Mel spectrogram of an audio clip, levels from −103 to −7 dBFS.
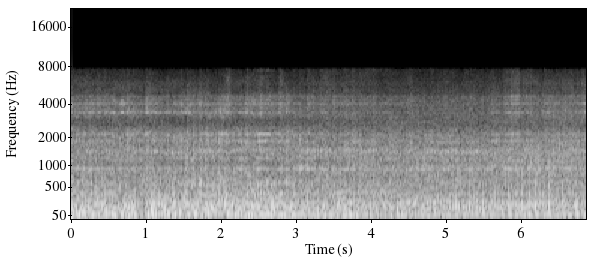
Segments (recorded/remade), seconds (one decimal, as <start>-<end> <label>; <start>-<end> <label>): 0.0-0.5 recorded; 0.5-4.5 remade; 4.5-6.9 recorded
